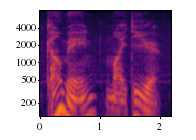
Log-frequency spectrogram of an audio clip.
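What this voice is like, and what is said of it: Deep character voice. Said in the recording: “What a deep voice you have!”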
